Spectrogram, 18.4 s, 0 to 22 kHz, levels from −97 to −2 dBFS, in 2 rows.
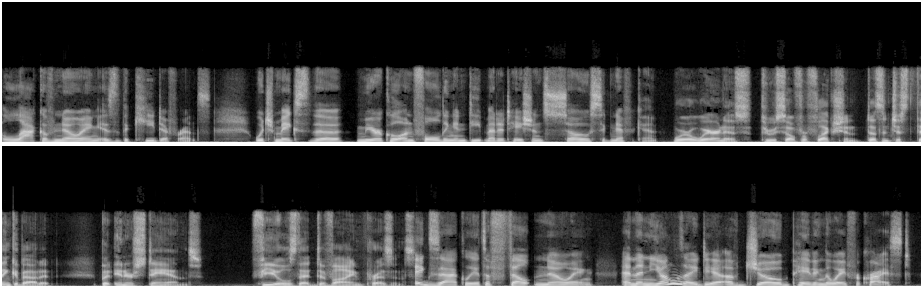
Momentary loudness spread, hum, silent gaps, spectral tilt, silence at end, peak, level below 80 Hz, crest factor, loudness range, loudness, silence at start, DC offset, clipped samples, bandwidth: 7 LU; none; none; -3.5 dB/octave; 0.1 s; -4 dBFS; -44 dBFS; 20 dB; 2 LU; -24 LUFS; 0 s; under 0.1%; under 0.1%; 12.5 kHz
